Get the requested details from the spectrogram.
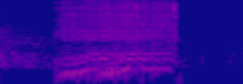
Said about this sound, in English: There we go. Just the zipper.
